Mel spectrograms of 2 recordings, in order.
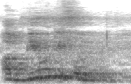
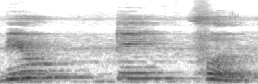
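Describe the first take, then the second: First: Said in the usual way. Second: ब्यूटीफुल said very slowly, syllable by syllable, bu-ti-ful; split into syllables. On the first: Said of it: "अब देखिए तीन syllable है". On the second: Shown as a demonstration. Teacher showing students the syllables: ब्यूटीफुल very slowly, syllable by syllable. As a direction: stretch ब्यूटीफुल out into its three syllables. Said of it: "इसको तीन syllable में तोड़ा है".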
